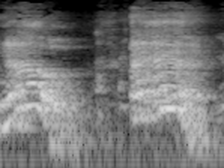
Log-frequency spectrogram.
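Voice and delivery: high-pitched indignant no; retold offended refusal; firm refusal. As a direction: shut it down with comic finality. Husband refuses wife's advances.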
